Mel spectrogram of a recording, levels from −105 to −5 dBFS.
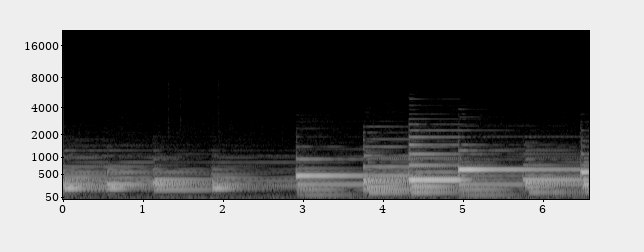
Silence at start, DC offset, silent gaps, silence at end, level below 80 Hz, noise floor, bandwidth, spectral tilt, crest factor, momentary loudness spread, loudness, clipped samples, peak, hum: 0 s; under 0.1%; none; 0 s; -78 dBFS; -63 dBFS; 3.2 kHz; -9.5 dB/octave; 16 dB; 14 LU; -43 LUFS; under 0.1%; -28 dBFS; none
